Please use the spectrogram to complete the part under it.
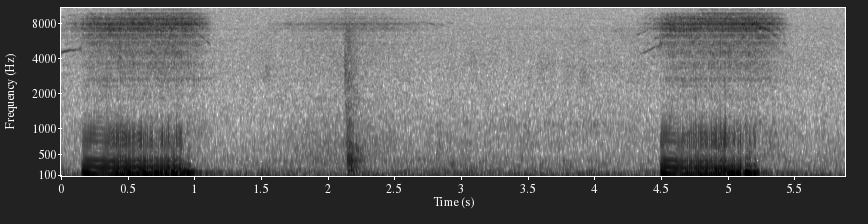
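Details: Old FIV-positive cat Butcher asleep indoors, snoring loudly from nasal congestion; two long low buzzing snores about four seconds apart, each with a hissing breath, and a faint click between.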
